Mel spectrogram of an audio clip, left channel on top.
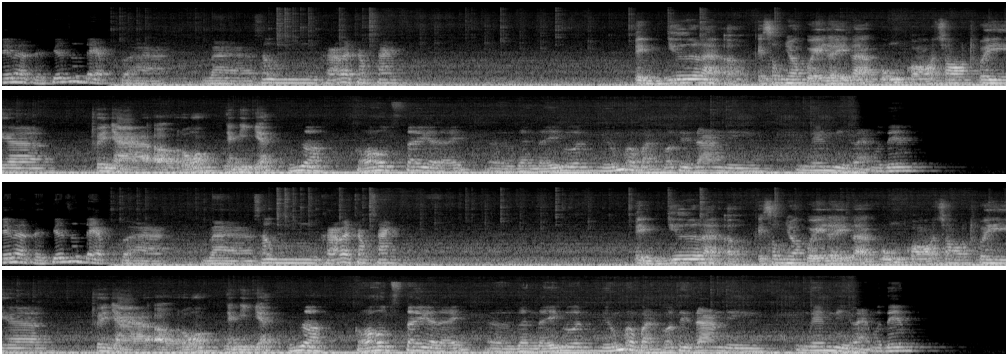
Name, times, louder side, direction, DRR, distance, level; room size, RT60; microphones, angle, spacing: voice 1, 0.0-1.7 2.0-4.0 12.9-17.7 18.0-19.2, right 2 dB, 30° right, 0.5 m, -20 dB
sound 1, 1.0-18.6, equal, ahead, 3.3 m, -22 dB
voice 2, 6.3-10.5 10.9-12.8, left 1 dB, 25° left, 1.8 m, -18 dB
11.0 x 4.2 x 3.9 m
head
